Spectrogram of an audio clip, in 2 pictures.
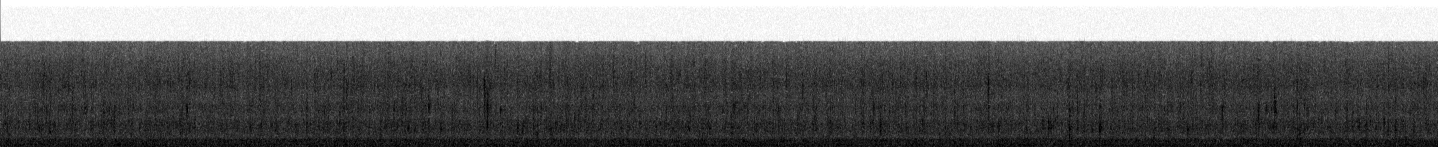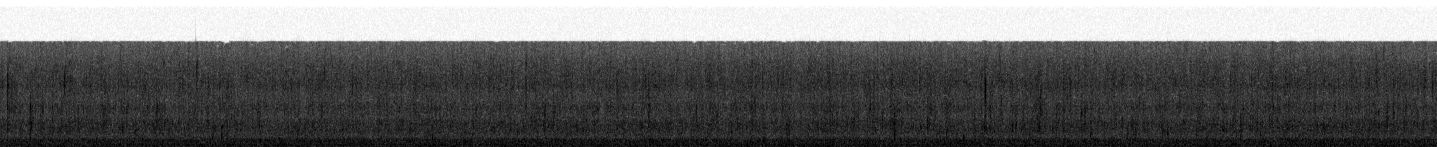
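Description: Heavy rain falling steadily: an even hiss of countless drops with a few sharper ticks of single drops.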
